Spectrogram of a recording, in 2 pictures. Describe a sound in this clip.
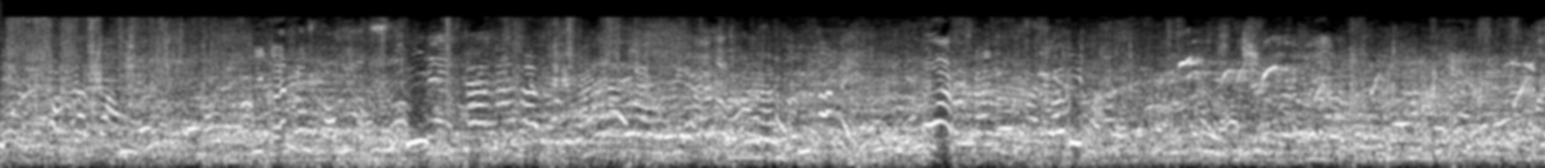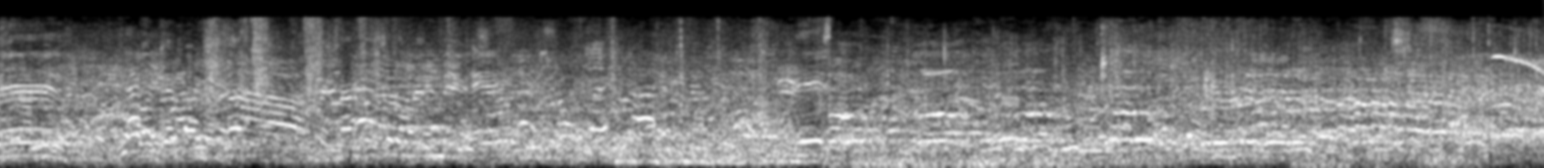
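A crowd of people shouts and cheers loudly outdoors.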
